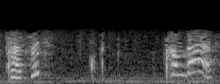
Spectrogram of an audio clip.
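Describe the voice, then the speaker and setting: Shrill, desperate wife, noisy radio. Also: female voice, very animated, takes it slowly, exaggerated voice. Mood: frantic, desperate. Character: distraught wife being committed, desperately crying out. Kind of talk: 1940s radio melodrama acting. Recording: muffled, very noisy 1940s radio broadcast.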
